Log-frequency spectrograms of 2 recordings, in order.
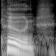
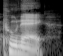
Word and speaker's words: Pune: Redeem Shawshank says the pronunciation, as I was saying, poon, is more like pune.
